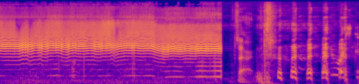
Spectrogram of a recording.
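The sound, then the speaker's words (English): A mosquito buzzes with a loud, steady, high-pitched whine lasting nearly three seconds, then stops abruptly as people start talking. “And my pet mosquito.”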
